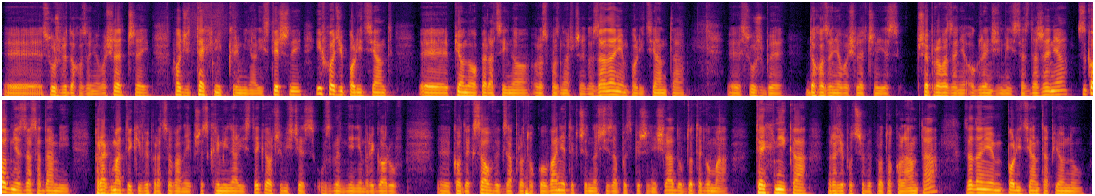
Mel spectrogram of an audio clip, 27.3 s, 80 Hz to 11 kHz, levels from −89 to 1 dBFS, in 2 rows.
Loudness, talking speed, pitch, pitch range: -18 LUFS, 105 wpm, 100 Hz, 95-115 Hz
